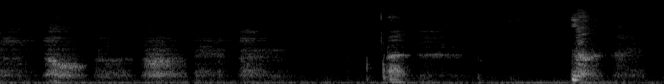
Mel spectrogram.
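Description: A man breathing hard from exertion after a set of shoulder lateral raises. Quick breaths come about two a second, then give way in the second half to a few sharper, louder gasps.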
